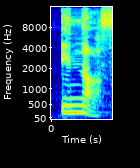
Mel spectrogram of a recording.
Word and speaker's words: enough: doesn't have enough money now this word enough enough it's written e n o u G H the pronunciation is enough what does it mean let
